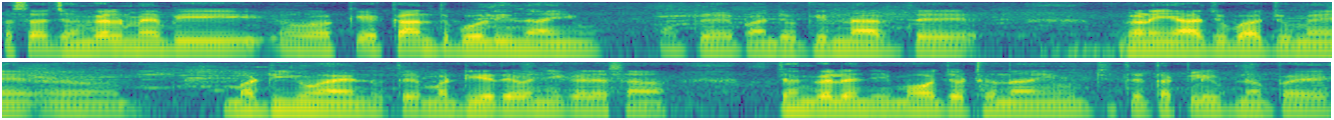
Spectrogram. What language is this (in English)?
Sindhi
